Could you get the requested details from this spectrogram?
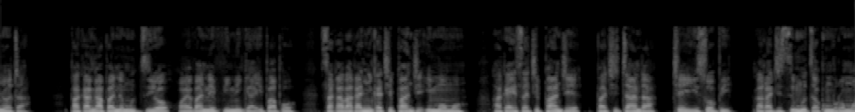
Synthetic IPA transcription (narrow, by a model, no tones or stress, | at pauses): ota | pakaŋɡapane̞mud͡zijo̞ɦwaiʋane̞viniɡʱaipaːpo̞ | sakaʋakaɲikat͡ʃipand͡ʒe̞ʔimo̞ːmo̞ | ʋakaisat͡ʃipand͡ʒe̞ | pat͡ʃitanda | t͡ʃe̞ɦiso̞ːpi | ʋakat͡ʃ̬isimud͡zakumuɾo̞mowa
